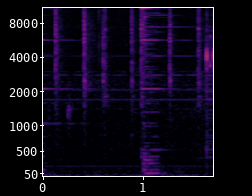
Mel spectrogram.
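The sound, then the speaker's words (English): A clock ticks steadily, about four or five crisp, regular ticks over a faint low hum, with a brief dull thump partway through. “Stupid clock.”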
